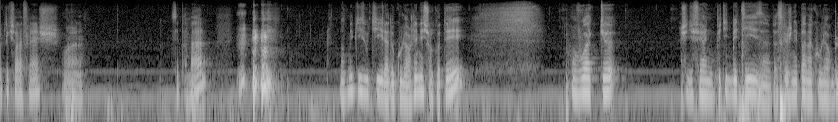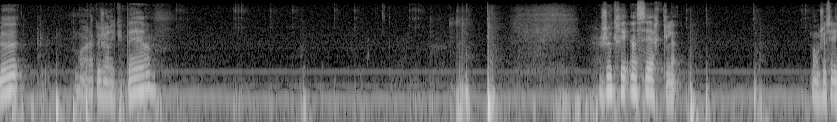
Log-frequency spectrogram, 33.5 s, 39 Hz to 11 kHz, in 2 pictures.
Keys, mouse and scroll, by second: 3.8 KP_Subtract, 5.3-6.4 drag, 7.0-8.0 drag, 8.3-9.8 drag, 11.3 click, 12.7-14.0 drag, 14.1 click, 14.9 KP_1, 14.9 KP_0, 15.7 KP_Enter, 17.0 click, 18.3 F7, 18.6 click, 19.3 F1, 20.4 click, 21.5 click, 23.5 click, 25.1 click, 26.0 KP_0, 26.6 KP_Enter, 29.6 click, 30.6-32.4 ctrl+shift+drag, 32.9 click.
